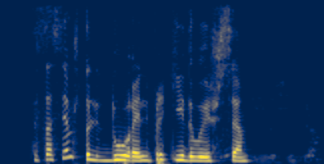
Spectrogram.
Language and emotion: Russian, angry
